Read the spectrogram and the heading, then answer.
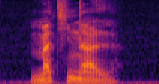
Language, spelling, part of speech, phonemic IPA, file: French, matinal, adjective, /ma.ti.nal/, Fr-matinal.ogg
- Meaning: 1. morning; matinal 2. who gets up early, who is used to getting up early, who likes to get up early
